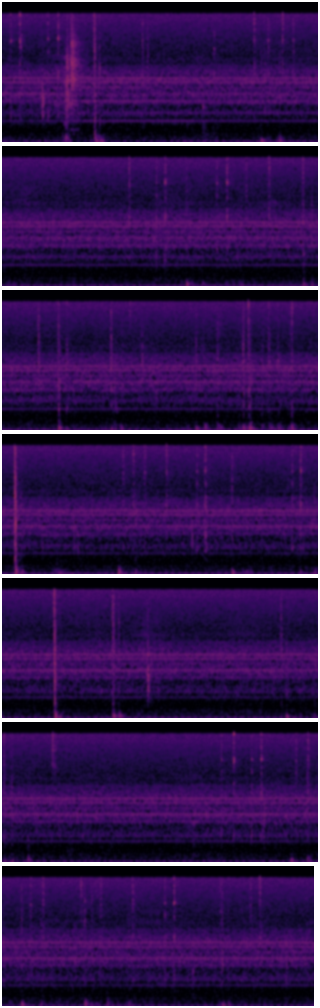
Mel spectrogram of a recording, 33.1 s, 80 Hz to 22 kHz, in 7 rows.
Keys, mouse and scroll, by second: 0.3 click, 0.9 right click, 1.6 l, 2.0 scroll down 1, 2.3-3.9 middle drag, 5.1-7.0 middle drag, 7.2 right click, 8.1 shift+middle click, 8.6 shift+middle click, 9.5 a, 10.5 w, 11.4 Escape, 13.7 ctrl+shift+v, 14.6 d, 15.7 scroll down 2, 16.2 shift+middle click, 17.3 shift+right click, 18.8 shift+right click, 19.9 f, 20.8 KP_3, 23.9 ctrl+r, 24.7-25.3 ctrl+scroll up 5, 25.8 scroll up 2, 27.2 middle click, 27.7 right click, 28.3 shift+middle click, 28.5-29.5 shift+scroll up 3, 29.1 shift+middle click, 29.7 shift+scroll down 1, 30.1 shift+middle click, 30.6 shift+scroll up 1, 31.1 shift+right click, 31.9 g, 32.4 middle click.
